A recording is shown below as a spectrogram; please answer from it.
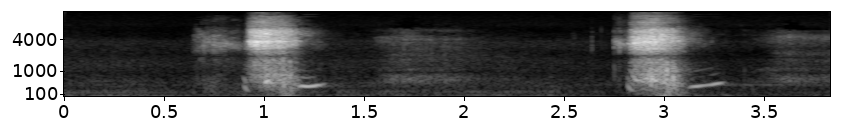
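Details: Uncontrollable sneezing fit with itchy face: two sharp, wet sneezes about two seconds apart, each with a quick intake before the burst; repeated sneezing.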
